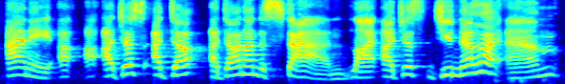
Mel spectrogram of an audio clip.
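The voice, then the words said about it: Imitated Anna's odd, toddler-like accent. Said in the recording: “her accent ... I'll do my impression of her first ... It sounds like it's someone who's like, a toddler like learning how to speak ... you kind of nailed it”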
